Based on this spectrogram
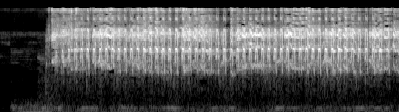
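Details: Common flameback lure call used to attract birds for trapping: a loud, dense, high buzzing rattle that starts after a short silence and runs on without a break, with a faint low hum underneath.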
